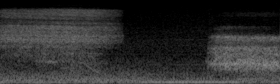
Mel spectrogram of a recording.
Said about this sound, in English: by taking conscious control of the breath, you're telling your brain you're in control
